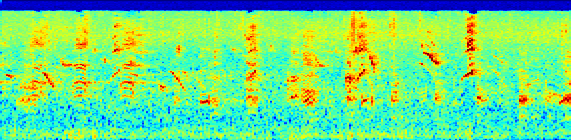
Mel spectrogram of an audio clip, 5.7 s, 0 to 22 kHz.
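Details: A flock of Australian white ibises on the Sunshine Coast, Queensland, in August 2023 gives harsh, honking, grunting calls, many overlapping at a quick, uneven pace over a low background rumble.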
